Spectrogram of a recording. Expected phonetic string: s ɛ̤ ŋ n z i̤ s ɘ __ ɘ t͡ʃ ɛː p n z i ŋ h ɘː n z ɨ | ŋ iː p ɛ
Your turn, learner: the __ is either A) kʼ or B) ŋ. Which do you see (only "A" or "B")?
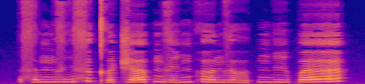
A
